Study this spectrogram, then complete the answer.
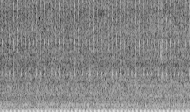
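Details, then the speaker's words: Fire GL at idle: fast even ticking, about a dozen per second, over steady low idle, tracking engine speed; owner thinks it almost sounds like fuel injectors but is unsure. "see that ticking almost sounds like fuel injectors too but I don't"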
